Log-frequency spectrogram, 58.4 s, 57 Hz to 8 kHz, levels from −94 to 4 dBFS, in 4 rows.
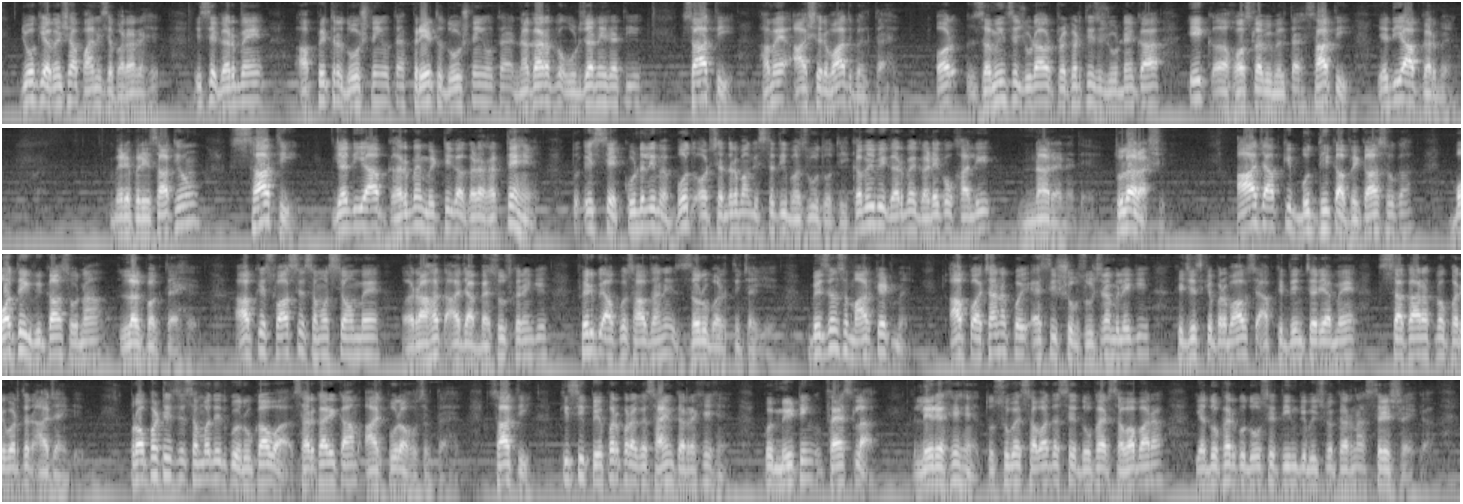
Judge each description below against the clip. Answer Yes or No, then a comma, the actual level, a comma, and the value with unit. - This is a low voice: Yes, low, 120 Hz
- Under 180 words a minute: No, fast, 190 wpm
